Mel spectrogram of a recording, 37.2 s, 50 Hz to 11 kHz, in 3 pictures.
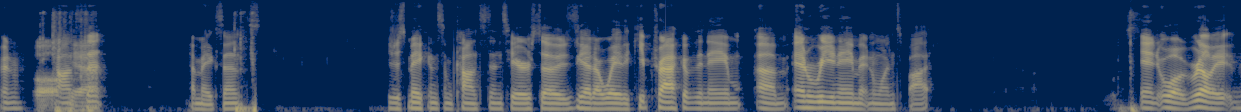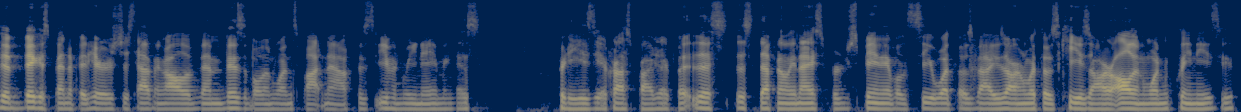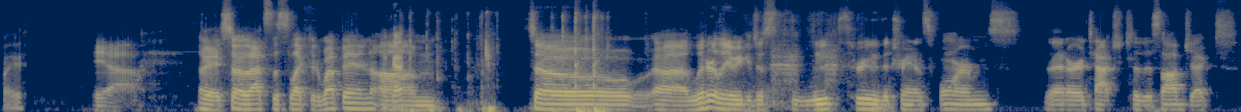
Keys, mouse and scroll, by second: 0.0-0.7 typing, 2.1-4.2 typing, 4.6 shift+End, 5.0 shift+Left, 5.9 ctrl+s, 5.9 Left, 6.2 Left, 6.4 Left, 7.9 Return, 8.3 ctrl+b, 9.2 ctrl+s, 9.2 Down, 9.4 Up, 9.9 Left, 11.3 ctrl+shift+Left, 12.2-14.5 typing, 16.3-18.3 typing, 18.7 ctrl+s, 19.3 ctrl+s, 19.3 Left, 19.3 Down, 20.3 alt+Left, 20.9 ctrl+s, 22.3 Right, 22.4 Right, 23.2 ctrl+s, 23.2 Down, 23.8 Down, 29.1 shift+Return, 29.8 ctrl+s, 29.8 Up, 30.0 Return, 30.5 Tab.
